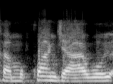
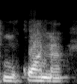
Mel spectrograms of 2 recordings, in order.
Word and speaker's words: Mukwanja: Thank you so much, Mukwanja. I had mispronounced. I thought it was Mukwana.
